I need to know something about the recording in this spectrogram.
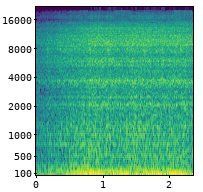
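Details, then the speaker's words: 1969 Mercury 390 Ford FE V8 after pinching off the vacuum line to the rotted, unfiltered power brake booster: a deep, even idle with a steady beat and no hunting or stumble; the booster vacuum leak is confirmed as the cause of the rough idle. "and now she's smoothing it right out"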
